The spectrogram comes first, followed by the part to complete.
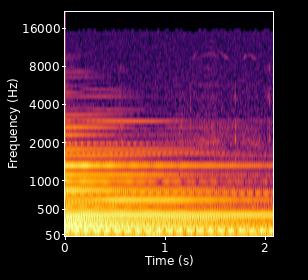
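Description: A strummed open A7 chord on a Martin steel-string acoustic guitar ringing out and slowly fading, with no new strum.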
